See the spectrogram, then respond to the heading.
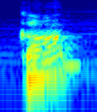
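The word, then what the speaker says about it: calm: होता है पुर सकून यहां पे जो एल है वो साइलेंट है कैसे पढ़ेंगे हम इसे काम पुर सकून रात पुर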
